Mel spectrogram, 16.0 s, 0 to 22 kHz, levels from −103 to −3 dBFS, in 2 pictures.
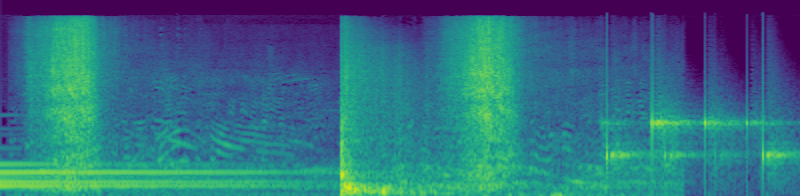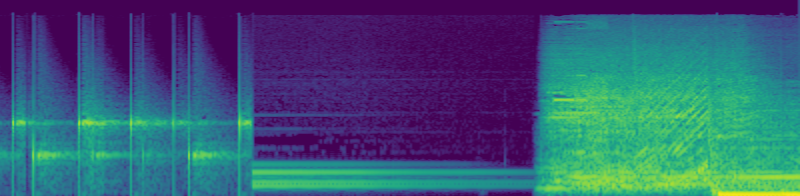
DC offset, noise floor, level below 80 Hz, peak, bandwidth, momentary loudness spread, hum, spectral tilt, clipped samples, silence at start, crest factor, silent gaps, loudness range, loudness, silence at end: under 0.1%; -51 dBFS; -22 dBFS; 0 dBFS; 16 kHz; 20 LU; none; -3.5 dB/octave; under 0.1%; 0 s; 16 dB; none; 10 LU; -17 LUFS; 0 s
